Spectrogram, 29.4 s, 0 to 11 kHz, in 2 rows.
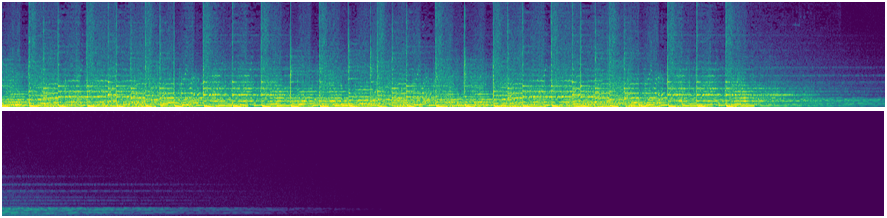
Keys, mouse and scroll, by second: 1.8 Tab, 2.3-3.2 scroll up 2, 3.2-3.6 scroll down 5, 3.6 scroll up 1, 3.8-5.2 middle drag, 5.2-6.1 scroll down 5, 5.4-5.8 middle drag, 6.1-7.7 middle drag, 7.7-8.1 scroll up 5, 8.1-9.4 shift+middle drag, 9.4-9.8 scroll up 3, 9.8 shift+middle click, 10.7 click, 11.1-12.6 right drag, 12.6-13.1 scroll down 10, 13.1-14.5 middle drag, 14.5-14.9 scroll up 4, 14.9-15.4 shift+middle drag, 15.4 click, 15.7-17.1 middle drag, 17.1 scroll down 4, 17.4-18.0 middle drag, 18.0-18.4 scroll up 1, 18.4-19.4 shift+middle drag, 19.4-19.7 scroll up 5, 19.7-20.9 shift+middle drag, 20.9-21.3 scroll down 4, 21.3-22.2 middle drag, 22.2 KP_3, 22.9 scroll down 2, 23.2-23.7 middle drag, 23.7-24.0 scroll up 4, 24.0 shift+middle click, 24.8 click, 25.6 click, 26.4 shift+a, 27.8-28.8 scroll down 4, 28.8-29.4 drag.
